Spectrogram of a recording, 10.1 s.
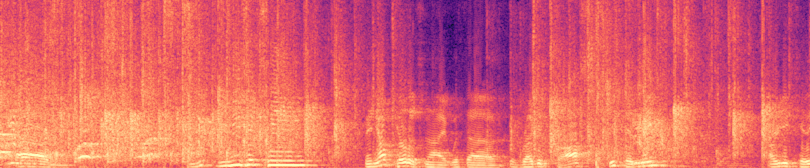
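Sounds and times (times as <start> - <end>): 
round of applause: 0.0 - 4.5, 6.5 - 10.1
speech: 2.8 - 4.0, 4.6 - 8.5, 9.6 - 10.1.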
